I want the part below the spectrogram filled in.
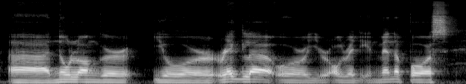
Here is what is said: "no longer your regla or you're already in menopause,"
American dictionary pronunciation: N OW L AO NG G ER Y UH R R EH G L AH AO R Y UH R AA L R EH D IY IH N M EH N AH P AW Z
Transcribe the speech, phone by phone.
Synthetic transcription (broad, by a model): N OW L AO NG G ER Y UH R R EH G L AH AO R Y UH R AA L R EH D IY IH N M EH N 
